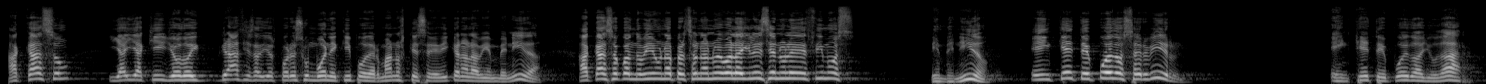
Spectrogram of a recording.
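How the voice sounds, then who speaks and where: A man's voice: high voice, animated, normal speed, a bit bright. A man from Spain preaching a sermon as pastor, fervent, with rising emphatic lists. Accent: Spain Spanish. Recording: church hall reverb.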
